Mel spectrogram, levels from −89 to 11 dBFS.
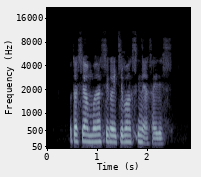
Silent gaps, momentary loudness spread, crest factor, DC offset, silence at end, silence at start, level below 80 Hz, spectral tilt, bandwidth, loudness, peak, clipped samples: none; 7 LU; 18 dB; under 0.1%; 0.55 s; 0.45 s; -64 dBFS; -6 dB/octave; 9.4 kHz; -26 LUFS; -8 dBFS; under 0.1%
